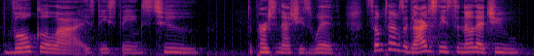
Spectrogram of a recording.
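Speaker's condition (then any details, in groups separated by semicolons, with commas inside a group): No condition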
